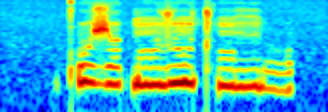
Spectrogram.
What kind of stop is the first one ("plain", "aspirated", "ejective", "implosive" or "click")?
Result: ejective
